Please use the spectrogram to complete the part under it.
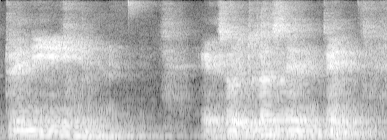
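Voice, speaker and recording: Young Spanish-speaking man, low and flat, presenting haltingly with many fillers and restarts, heard from far off in a roomy space. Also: a little hiss or hum. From Venezuela. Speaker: language student presenting. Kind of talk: class presentation. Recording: distant, echoey room.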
